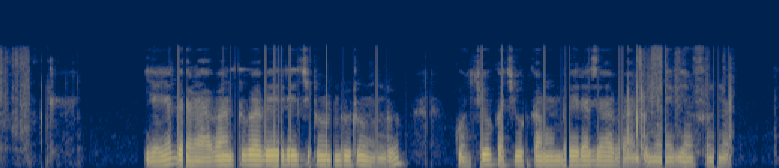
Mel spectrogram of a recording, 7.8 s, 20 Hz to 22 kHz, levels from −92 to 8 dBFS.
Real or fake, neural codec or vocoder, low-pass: real; none; 7.2 kHz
